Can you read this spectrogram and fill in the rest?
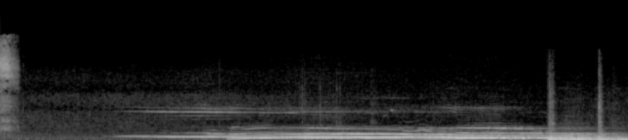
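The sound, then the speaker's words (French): A chorus of wolves howls together, several long wavering voices rising and overlapping into a sustained, layered wail that swells after a quiet start and stays loud to the end. “Le loup représente en effet l'un des plus grands prédateurs du Grand Nord.”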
